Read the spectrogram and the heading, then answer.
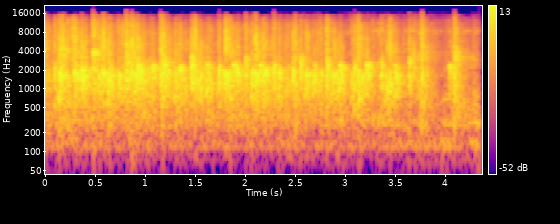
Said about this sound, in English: Thank you guys very much. You guys deserve a round of applause.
